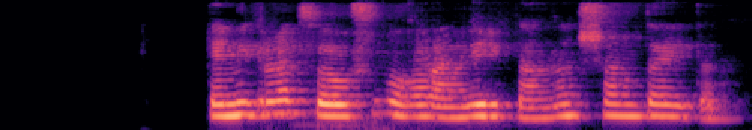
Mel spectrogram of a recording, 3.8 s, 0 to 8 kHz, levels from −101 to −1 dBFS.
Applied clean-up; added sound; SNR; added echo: neural mask model DeepFilterNet 3.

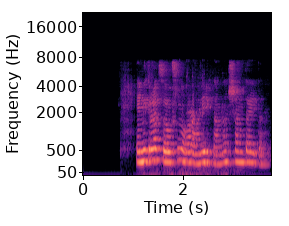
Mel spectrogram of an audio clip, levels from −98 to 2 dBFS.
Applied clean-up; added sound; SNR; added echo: neural separator model SepFormer DNS4.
